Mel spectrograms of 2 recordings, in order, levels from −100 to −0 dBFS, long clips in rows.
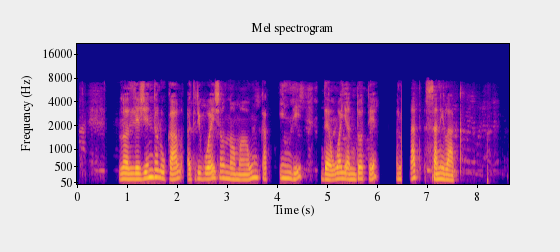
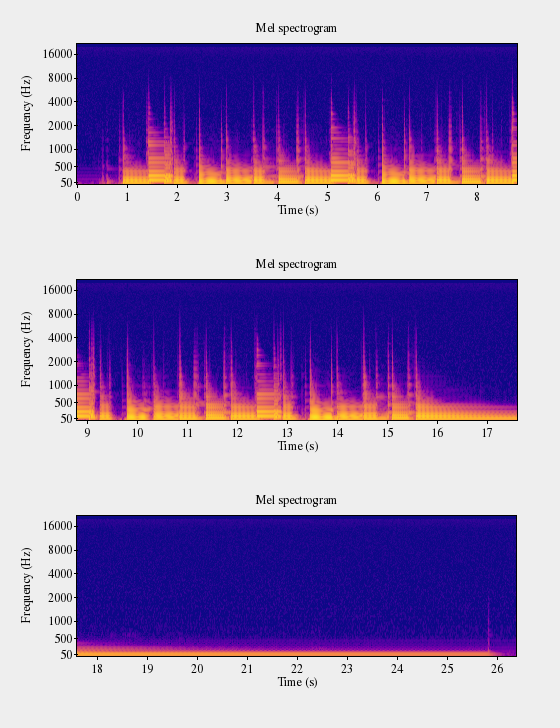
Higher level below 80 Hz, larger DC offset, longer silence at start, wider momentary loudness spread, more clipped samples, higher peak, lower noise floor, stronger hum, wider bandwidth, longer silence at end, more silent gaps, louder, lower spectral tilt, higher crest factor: second, -58 dBFS vs -22 dBFS; neither; second, 0.45 s vs 0.9 s; second, 12 LU vs 20 LU; neither; about the same, -2 dBFS vs 0 dBFS; second, -48 dBFS vs -65 dBFS; neither; first, 7.8 kHz vs 2.8 kHz; first, 1.05 s vs 0.55 s; first, 0.61-0.71 s, 3.89-3.94 s, 6.10-6.38 s, 6.51-6.65 s vs none; second, -21 LUFS vs -18 LUFS; second, -6.5 dB/octave vs -13.5 dB/octave; about the same, 18 dB vs 16 dB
